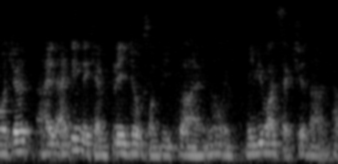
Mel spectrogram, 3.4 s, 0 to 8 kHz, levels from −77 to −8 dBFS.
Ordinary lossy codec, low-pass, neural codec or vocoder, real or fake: none; 7.2 kHz; none; real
